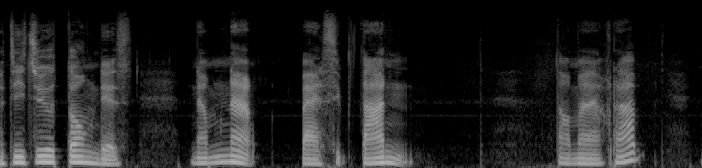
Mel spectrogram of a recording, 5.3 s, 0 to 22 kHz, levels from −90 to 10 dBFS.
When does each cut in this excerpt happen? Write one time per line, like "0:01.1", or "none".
none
